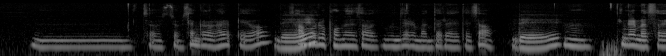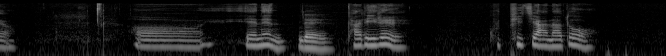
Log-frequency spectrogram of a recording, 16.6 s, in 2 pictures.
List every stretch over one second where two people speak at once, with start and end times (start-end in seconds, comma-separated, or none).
none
